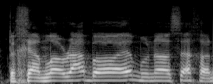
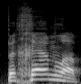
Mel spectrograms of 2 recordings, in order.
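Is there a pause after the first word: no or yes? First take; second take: no; yes. First: The words run together without a pause. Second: There is a pause after the first word. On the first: The speaker calls it wrong. "not like they taught you in kindergarten" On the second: The speaker calls it right.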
